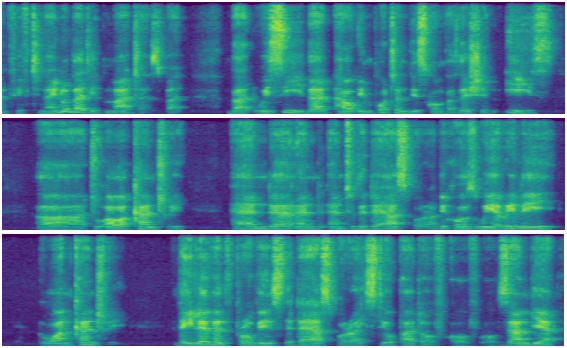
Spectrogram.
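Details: Adult male speaker; normal speech.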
